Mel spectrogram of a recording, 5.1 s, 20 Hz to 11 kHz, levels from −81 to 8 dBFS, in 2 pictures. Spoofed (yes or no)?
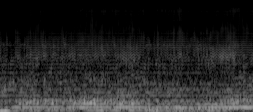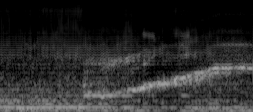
yes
